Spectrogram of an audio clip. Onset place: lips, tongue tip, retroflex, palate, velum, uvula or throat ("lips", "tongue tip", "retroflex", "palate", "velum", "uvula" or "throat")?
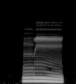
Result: lips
